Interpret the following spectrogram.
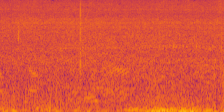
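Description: Wind buffeting the microphone and a low rumble of road noise from an open-sided cart rolling along a street. The rumble grows louder near the end.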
